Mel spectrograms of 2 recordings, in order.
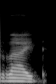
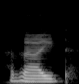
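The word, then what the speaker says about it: write: है अब य पर डब्लू आर आईटी है तो इसे हम पढ़ते हैं राइट ठीक है ड साइलेंट हो जाता है इस पढ़ेंगे हम राइट ठीक है रिटेन नहीं पढ़ना या टे नहीं ठीक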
